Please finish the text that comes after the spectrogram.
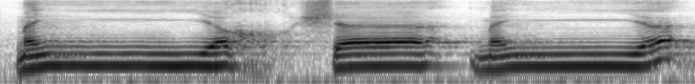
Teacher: nun sukun bertemu ya, idgham bi gunnah dibaca masuk ke ya dan juga dengung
